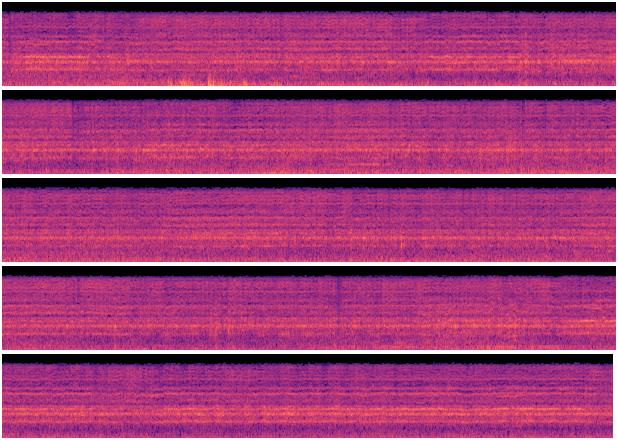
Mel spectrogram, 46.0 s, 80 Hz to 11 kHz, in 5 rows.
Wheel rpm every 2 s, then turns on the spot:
170, 170, 160, 160, 170, 160, 160, 160, 160, 170, 160, 170, 170, 160, 170, 170, 170, 170, 160, 170, 170, 170, 170.
none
